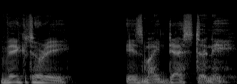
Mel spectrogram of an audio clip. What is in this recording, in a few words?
voice sample EN; Meta Knight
